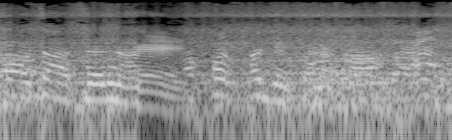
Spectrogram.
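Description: Speech: a person talking in Mandarin.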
